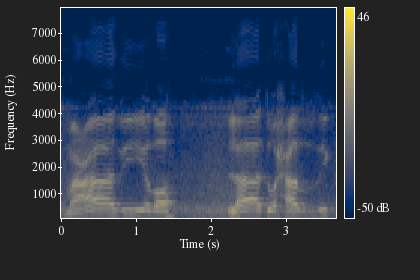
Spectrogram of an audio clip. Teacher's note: یہاں پر را مشددہ باریک پڑھی جائے گی، را مشددہ کے نیچے زیر ہے اسی وجہ سے را مشددہ باریک پڑھی جائے گی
